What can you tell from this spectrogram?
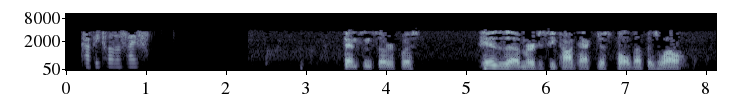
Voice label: Police Department Dispatch, scanner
